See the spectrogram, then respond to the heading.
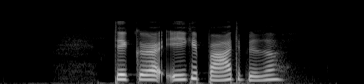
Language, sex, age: Danish, female, 42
